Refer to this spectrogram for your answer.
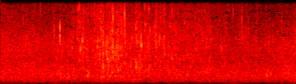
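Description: rushing river water

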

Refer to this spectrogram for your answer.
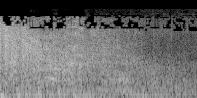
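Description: explosion

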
